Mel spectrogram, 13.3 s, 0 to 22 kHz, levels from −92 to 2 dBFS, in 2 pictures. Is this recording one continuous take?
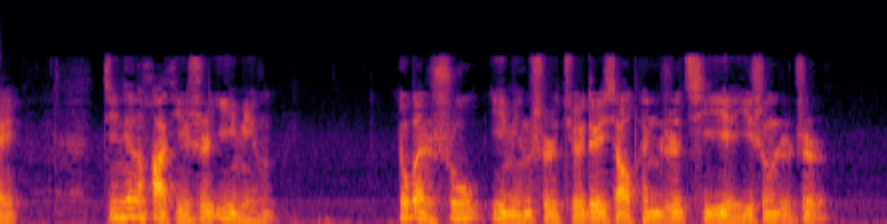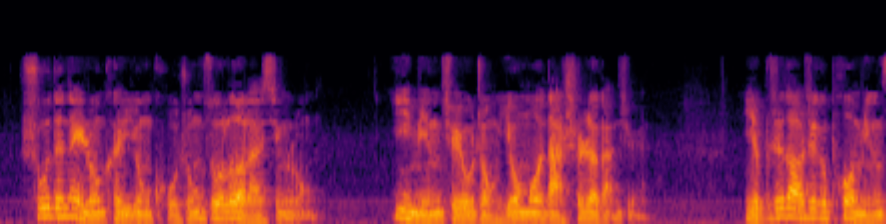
yes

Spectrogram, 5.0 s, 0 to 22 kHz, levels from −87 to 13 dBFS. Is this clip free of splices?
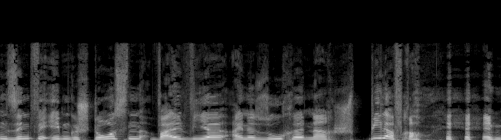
yes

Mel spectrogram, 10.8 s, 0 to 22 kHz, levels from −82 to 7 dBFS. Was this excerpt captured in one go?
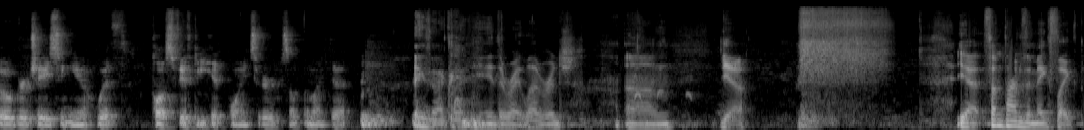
no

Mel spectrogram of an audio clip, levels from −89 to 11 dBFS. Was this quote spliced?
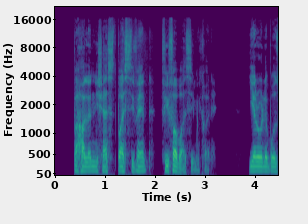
yes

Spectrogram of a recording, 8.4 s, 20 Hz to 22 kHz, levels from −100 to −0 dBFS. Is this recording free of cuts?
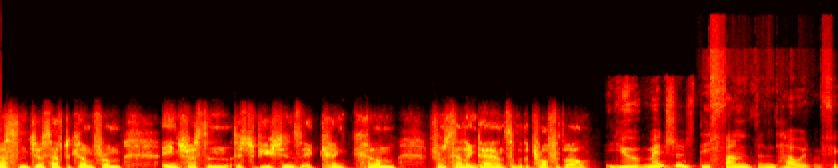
no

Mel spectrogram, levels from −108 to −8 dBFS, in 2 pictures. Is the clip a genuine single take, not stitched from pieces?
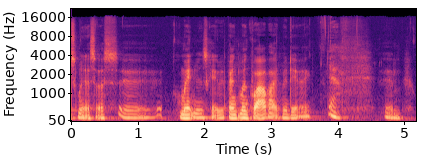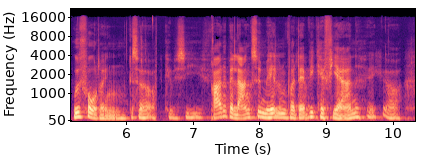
no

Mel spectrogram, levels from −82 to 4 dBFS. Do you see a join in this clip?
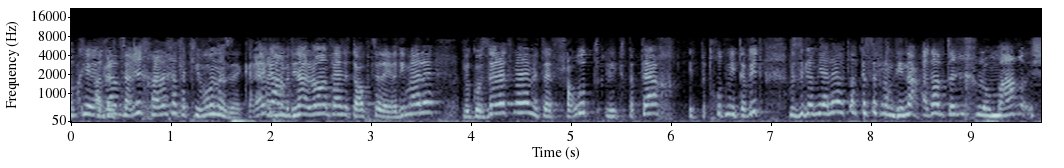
no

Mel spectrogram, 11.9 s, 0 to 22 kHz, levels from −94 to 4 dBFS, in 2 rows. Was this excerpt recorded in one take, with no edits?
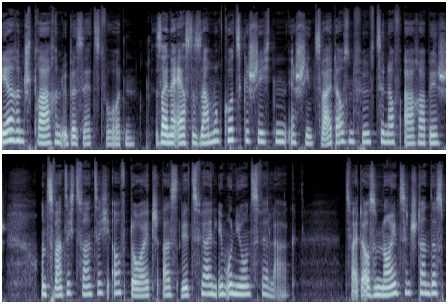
no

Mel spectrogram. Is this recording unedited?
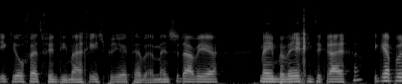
yes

